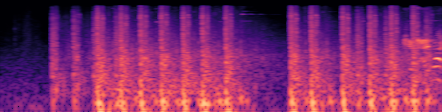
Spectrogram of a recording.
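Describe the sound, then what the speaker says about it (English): Automatic gunfire in a shooter video game rattles out in two long, rapid bursts of sharp, loud shots with a brief pause between them. "Gunfire."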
